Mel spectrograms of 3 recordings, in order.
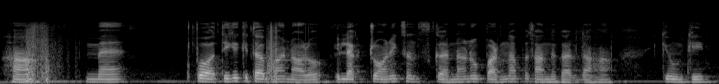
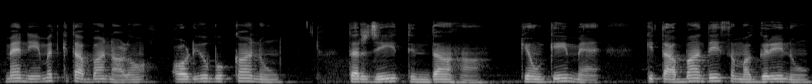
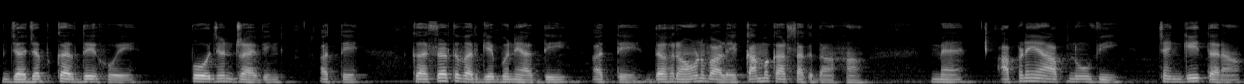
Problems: none marked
